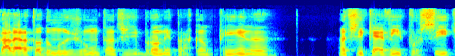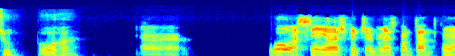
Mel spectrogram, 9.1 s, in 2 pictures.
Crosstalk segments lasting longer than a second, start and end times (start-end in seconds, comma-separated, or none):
none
